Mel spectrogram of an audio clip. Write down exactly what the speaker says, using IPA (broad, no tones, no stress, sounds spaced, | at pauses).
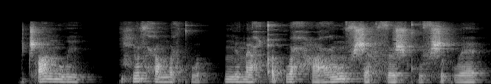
t͡ʃʼ ɑ ŋ u w i | ç ũ s ħ ɔ ŋ u ħ kʷʰ ʌ | ŋ ɪ m æ ħ qʼ ɪ kʷ ɑ ħ h ɑ ʕ ũː s ʃ æ f s ə˞ ʃ kʷʰ i s ʃ ɛ kʷ ɛː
